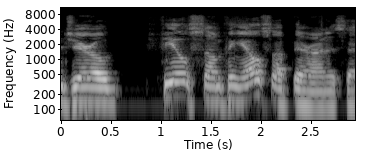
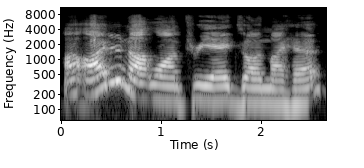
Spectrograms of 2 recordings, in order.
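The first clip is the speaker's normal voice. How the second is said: a baffled, put-upon elephant; Gerald the elephant; 13 dB louder than usual. Acted. Gerald voiced in picture book.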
